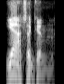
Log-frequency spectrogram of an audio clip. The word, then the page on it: yataghan: British English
